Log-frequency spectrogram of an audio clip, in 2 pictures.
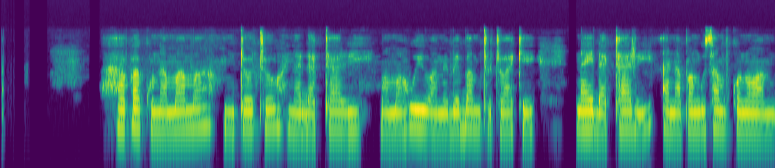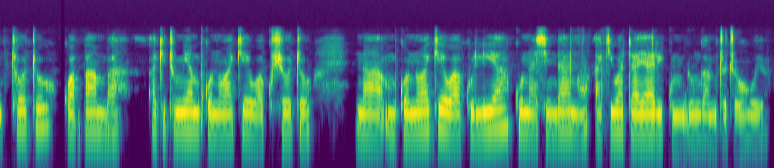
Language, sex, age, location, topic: Swahili, female, 18-24, Nakuru, health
